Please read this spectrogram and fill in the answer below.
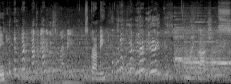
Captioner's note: everyone laughs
